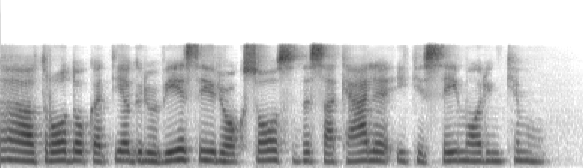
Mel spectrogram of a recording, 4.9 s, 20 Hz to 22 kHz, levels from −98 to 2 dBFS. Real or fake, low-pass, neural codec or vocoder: fake; 7.2 kHz; codec, 16 kHz, about 1 kbps, DyCAST, with the encoder's durations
